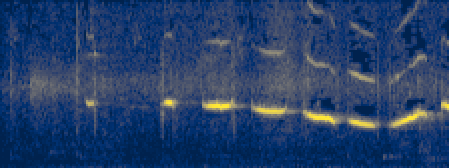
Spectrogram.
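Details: Short Ruddy-breasted seedeater (rosita) song burst from a tutor recording for captive birds: a string of about six clear, pure whistles that dip lower, then rise sharply at the end.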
